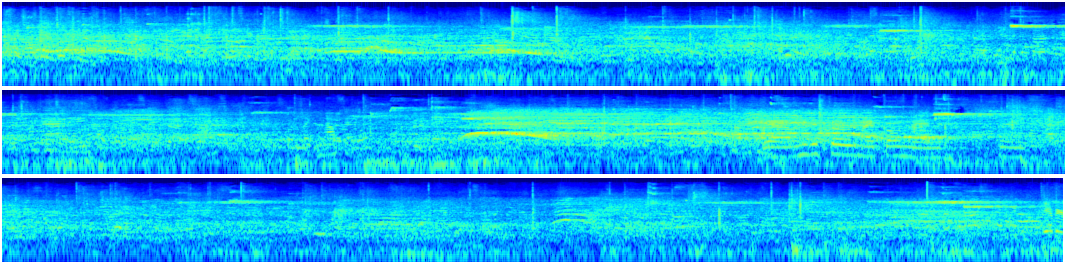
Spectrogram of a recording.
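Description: Busy gymnasium ambience: echoing chatter from players and spectators, with balls thudding on the hardwood floor now and then and short high sneaker squeaks on the court.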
